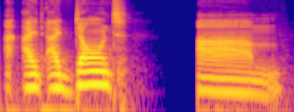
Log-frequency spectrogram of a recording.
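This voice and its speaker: Low-voiced man giving rambling commentary. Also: clean tone, dry recording. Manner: rambling, halting, conversational. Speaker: show host commentator. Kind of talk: casual reaction commentary.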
